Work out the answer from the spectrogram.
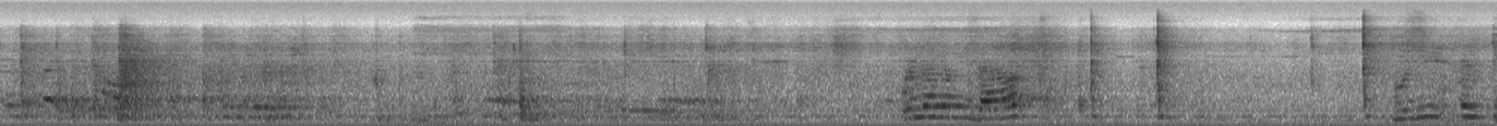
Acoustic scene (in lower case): elevator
